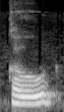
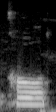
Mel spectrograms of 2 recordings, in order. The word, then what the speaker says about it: cold: You have to relax your lips more. Dark L is relaxed lips. And so you have not code. You can't see my teeth at all. Code, Yeah. This is a different word with a different meaning. I'm saying cold, cold, oh. You can see my teeth a little bit. My lips look more relaxed.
